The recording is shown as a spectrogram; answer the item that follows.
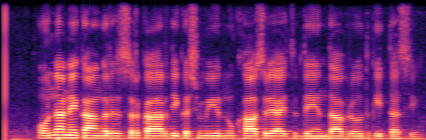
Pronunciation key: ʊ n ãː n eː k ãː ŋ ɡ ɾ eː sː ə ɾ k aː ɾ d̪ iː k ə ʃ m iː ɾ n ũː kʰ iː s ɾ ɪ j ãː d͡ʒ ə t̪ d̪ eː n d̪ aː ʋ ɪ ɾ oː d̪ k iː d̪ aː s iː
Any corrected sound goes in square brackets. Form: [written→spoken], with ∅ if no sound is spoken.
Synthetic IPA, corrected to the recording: ʊ n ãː n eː k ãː ŋ ɡ ɾ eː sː ə ɾ k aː ɾ d̪ iː k ə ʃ m iː ɾ n ũː kʰ [iː→aː] s ɾ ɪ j [ãː→aː] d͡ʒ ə t̪ d̪ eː n d̪ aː ʋ ɪ ɾ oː d̪ k iː [d̪→t̪] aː s iː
